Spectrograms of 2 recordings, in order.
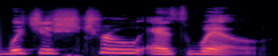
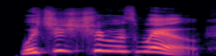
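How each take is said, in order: First: Said in the usual way. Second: Much higher-pitched restatement; emphatic repeat. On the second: Real, not acted. Host repeating her point to back Johnny, emphatic and high. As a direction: say it over, pitched right up for emphasis.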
